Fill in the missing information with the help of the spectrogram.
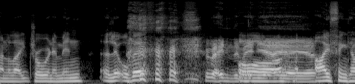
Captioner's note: laughing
